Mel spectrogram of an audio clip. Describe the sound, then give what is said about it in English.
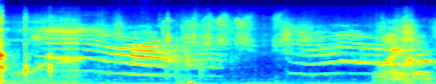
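A cat meows loudly, giving a long, drawn-out wail followed by two shorter meows with falling pitch. “Everything we try to do to sound creepy just won't happen. Stupid cats.”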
